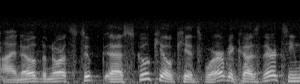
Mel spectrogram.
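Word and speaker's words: Schuylkill: I know the North Skookill kids were because their team was in the playoffs. North Skookill.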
